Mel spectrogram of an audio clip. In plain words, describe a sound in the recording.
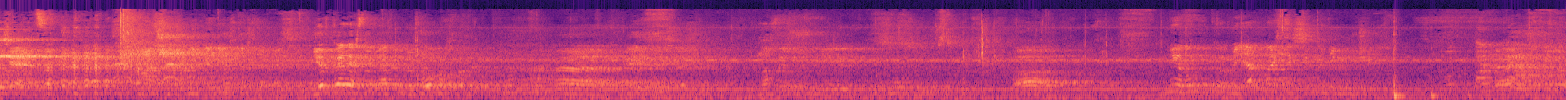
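A man talks calmly and steadily, close by in an echoing hall.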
